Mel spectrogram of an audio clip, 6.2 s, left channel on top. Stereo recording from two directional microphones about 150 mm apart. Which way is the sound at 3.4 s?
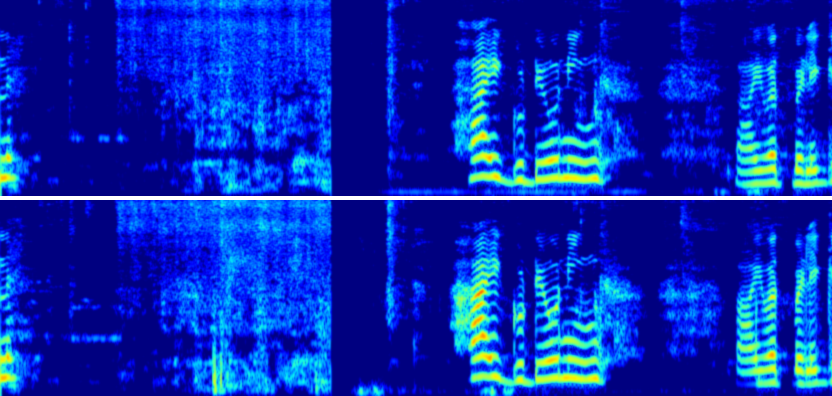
5° left (ahead or behind).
